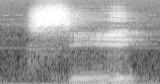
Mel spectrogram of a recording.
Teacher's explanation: It's a rising tone like you're surprised. It's the equivalent to the second tone in Mandarin.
